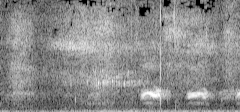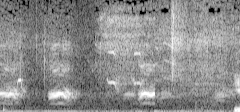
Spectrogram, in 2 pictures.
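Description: A crow cawing: a run of about five short caws, evenly spaced about half a second apart, starting about two seconds in.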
